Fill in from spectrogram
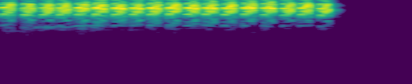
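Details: Sunbird (sogon) master recording for training: a rapid rasping trill of about eighteen very high, even pulses over two seconds, stopping abruptly, followed by silence.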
